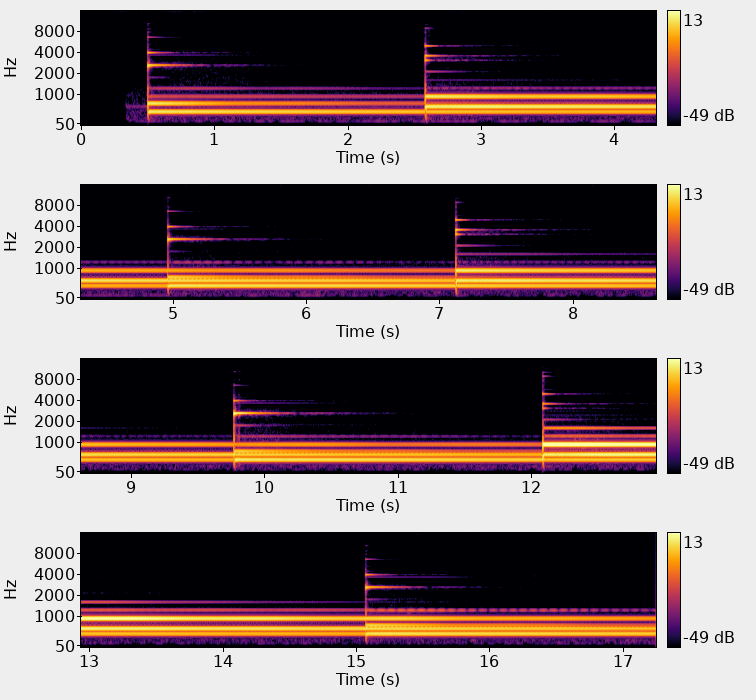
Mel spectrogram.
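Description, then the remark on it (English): A slow sequence of bright metallic chime strikes, about seven in all, each ringing out with a long sustained tone that overlaps the next. Clear and fairly loud, with no voices. “Now, here are the chimes.”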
